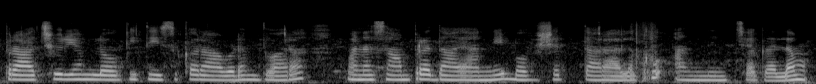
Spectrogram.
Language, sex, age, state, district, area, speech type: Telugu, female, 18-30, Telangana, Mahabubabad, rural, spontaneous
